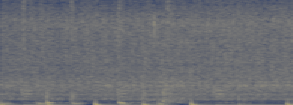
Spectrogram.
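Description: Finely chopped garlic and chunky onions fry in a pan over medium to high heat, a close, loud sizzle broken by rhythmic clanks of stirring.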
